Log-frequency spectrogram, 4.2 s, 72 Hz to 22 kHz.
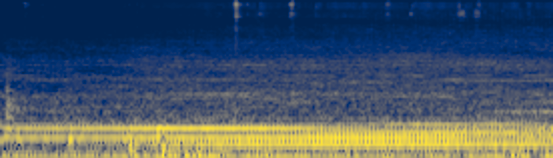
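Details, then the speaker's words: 2014 Keystone Springdale 320 fifth wheel trailer furnace switched on to heat: steady low droning hum, even and unwavering, with a faint rumble underneath, blowing hot air within seconds; normal furnace blower run. "you can feel it right here. It's blowing hot already. It only takes a second to feel it there."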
